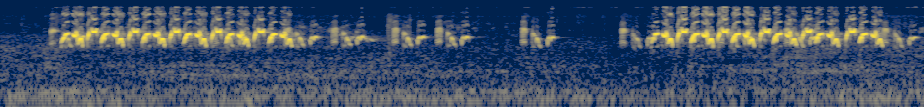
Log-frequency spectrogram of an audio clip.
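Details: Sooty-headed bulbul delivering a lively nggaruda tarung song for luring other bulbuls: two extended fast trains of bubbly, rising-falling chirps separated by a few isolated softer notes and a short pause.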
